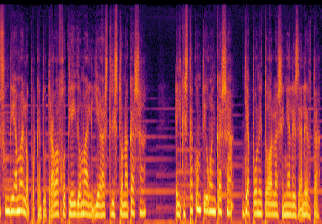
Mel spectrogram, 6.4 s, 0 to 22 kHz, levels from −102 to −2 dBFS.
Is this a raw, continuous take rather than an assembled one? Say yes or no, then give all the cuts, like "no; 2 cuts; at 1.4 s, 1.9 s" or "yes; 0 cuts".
yes; 0 cuts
